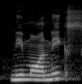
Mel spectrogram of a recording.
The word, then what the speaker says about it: mnemonics: निमोनिक्स की spelling है MNEMONICS, निमोनिक्स।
